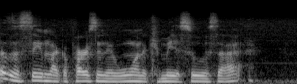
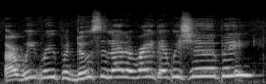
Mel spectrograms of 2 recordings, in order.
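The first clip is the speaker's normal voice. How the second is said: furious shout; 12 semitones higher than usual. Real, not acted. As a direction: yell it like a battle cry. Escalating rant about the community.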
